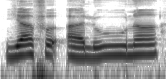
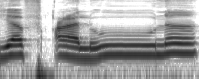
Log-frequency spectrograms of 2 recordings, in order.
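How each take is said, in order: First: The f is voweled and a glottal stop follows. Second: The f is held and a deep throat sound follows. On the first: The speaker calls it wrong. "एक तो फ़ा हिल गया, दूसरा ये हमज़ा बन गया" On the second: The speaker calls it right. "आइन की क्लियर आवाज़ आनी चाहिए"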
